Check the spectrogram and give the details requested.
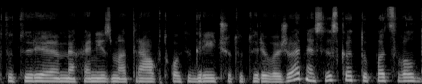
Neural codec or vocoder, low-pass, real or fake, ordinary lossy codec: none; 14.4 kHz; real; Opus, 16 kbps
